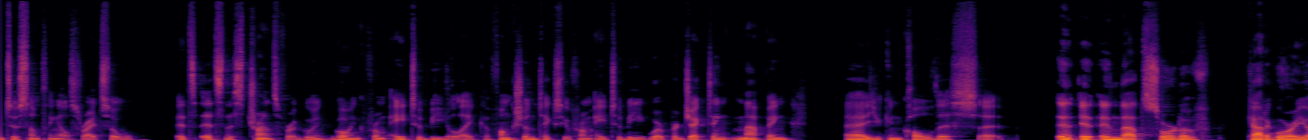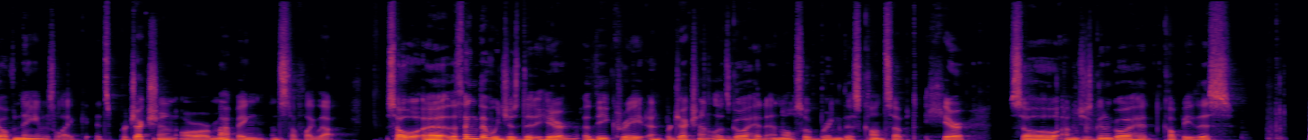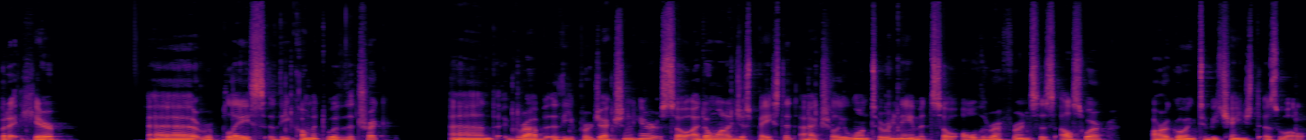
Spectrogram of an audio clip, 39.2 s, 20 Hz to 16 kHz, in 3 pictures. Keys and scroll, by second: 23.7 ctrl+c, 24.0 ctrl+Tab, 26.1 ctrl+s, 32.4 ctrl+z, 33.4 shift+F6, 38.3 ctrl+v.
